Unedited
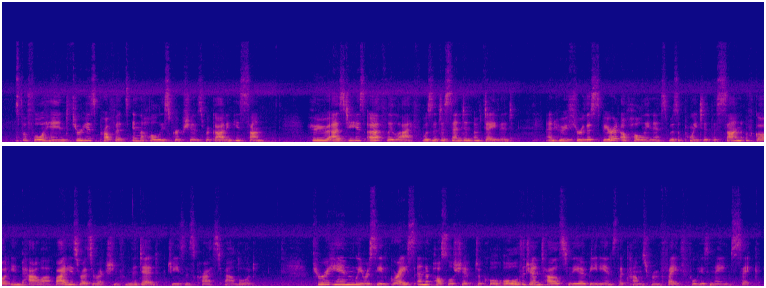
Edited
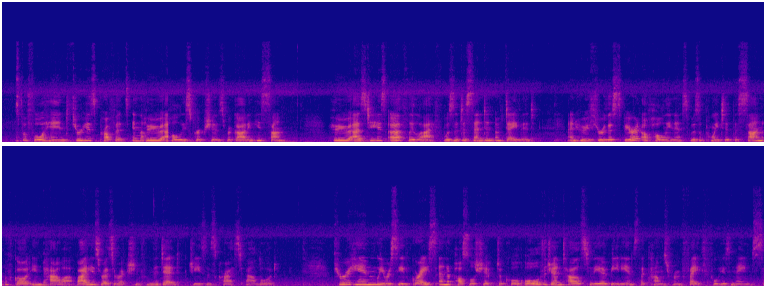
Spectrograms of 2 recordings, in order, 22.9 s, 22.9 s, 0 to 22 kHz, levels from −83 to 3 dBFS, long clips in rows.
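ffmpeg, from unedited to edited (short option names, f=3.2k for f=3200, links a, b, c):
-filter_complex "[0:a]asplit=3[a][b][c];[a]atrim=end=2.172[d];[b]atrim=start=4.668:end=4.992[e];[c]atrim=start=2.168[f];[d][e]acrossfade=d=0.004:c1=hsin:c2=hsin[g];[g][f]acrossfade=d=0.004:c1=hsin:c2=hsin"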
